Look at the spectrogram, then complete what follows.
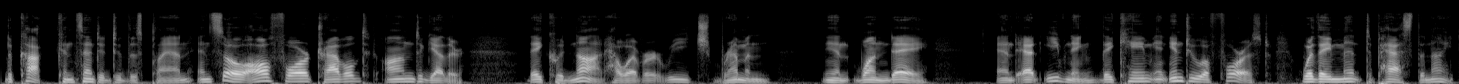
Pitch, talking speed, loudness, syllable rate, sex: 105 Hz, 150 wpm, -21 LUFS, 4.3 syllables/s, male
